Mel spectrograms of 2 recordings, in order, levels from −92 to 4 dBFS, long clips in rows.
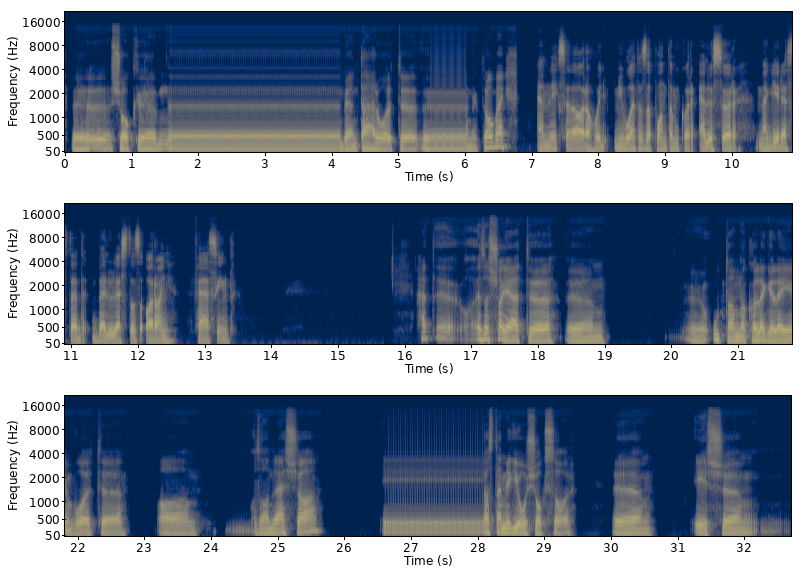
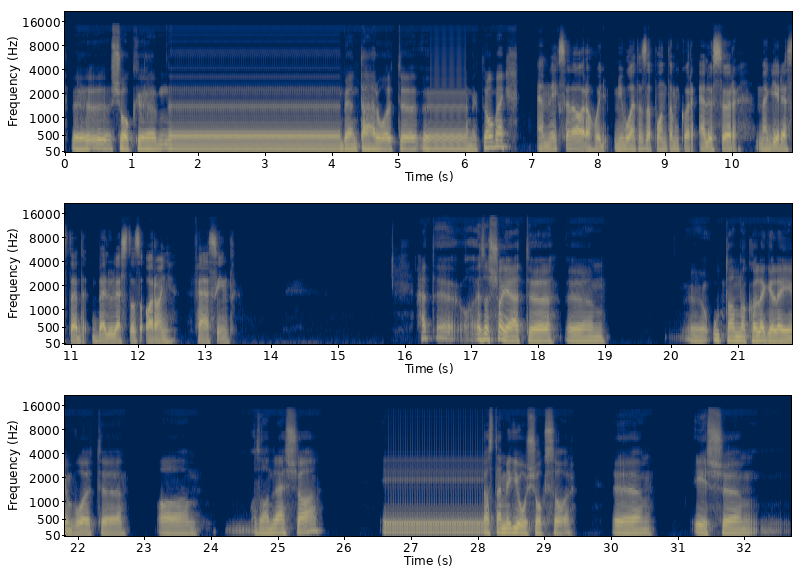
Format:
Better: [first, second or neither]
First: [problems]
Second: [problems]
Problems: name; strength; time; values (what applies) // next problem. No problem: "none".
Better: neither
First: audio freezing; at 1.5 s for 2.5 s, at 5.5 s for 0.5 s and at 27 s for 1.5 s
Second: audio freezing; at 1.5 s for 2.5 s, at 5.5 s for 0.5 s and at 27 s for 1.5 s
